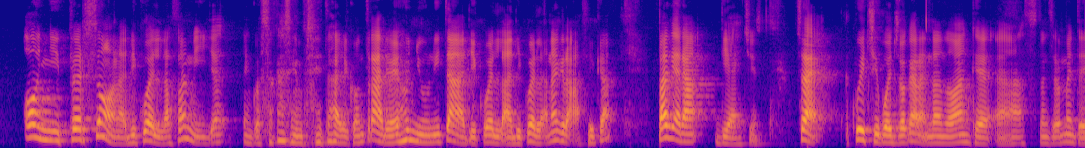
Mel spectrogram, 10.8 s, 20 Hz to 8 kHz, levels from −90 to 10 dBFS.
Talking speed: 175 wpm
